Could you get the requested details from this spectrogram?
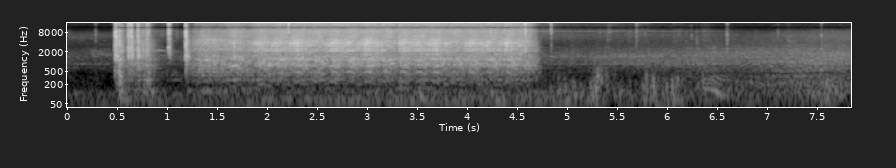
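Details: Range Rover Classic 3.5-litre V8 standing 21 years, with a suspected immobilizer; spark confirmed after distributor work but likely no fuel: steady fast starter whirr for about four seconds with no catch, cranks but won't start.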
